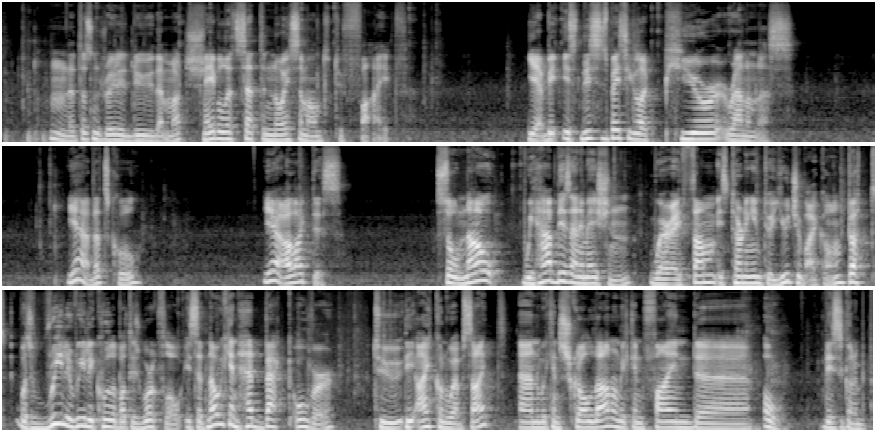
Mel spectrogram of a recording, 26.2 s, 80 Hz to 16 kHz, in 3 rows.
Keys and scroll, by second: 1.9 Tab, 2.0 Tab, 4.2-5.2 space, 7.5 space, 9.2 space, 10.1 shift+Left, 11.7 shift+Left, 13.1 ctrl+s, 14.5 ctrl+s, 14.7 space, 16.3 space, 17.1 ctrl+s.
